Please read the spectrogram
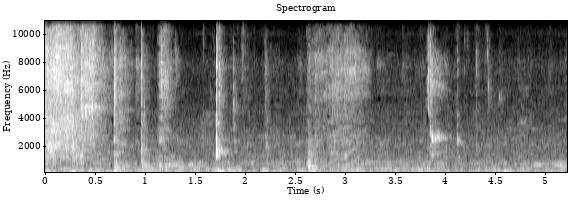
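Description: Gloved hands moving yogurt-marinated chicken wings into a glass bowl: soft wet squelching and handling noises, with a couple of sharp clicks of pieces or fingers against the glass.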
